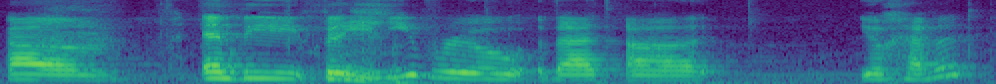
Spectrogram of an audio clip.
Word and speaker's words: Yocheved: Yocheved, apparently, Yocheved is the Hebrew pronunciation.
